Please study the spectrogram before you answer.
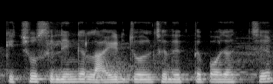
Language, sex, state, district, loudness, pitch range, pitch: Bengali, male, West Bengal, Paschim Medinipur, -18 LUFS, 115-120 Hz, 115 Hz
